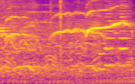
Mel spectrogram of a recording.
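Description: A man shouts excitedly.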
